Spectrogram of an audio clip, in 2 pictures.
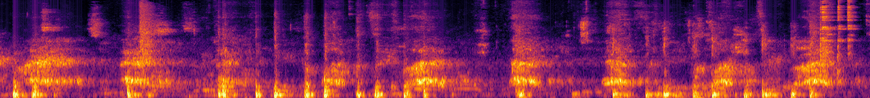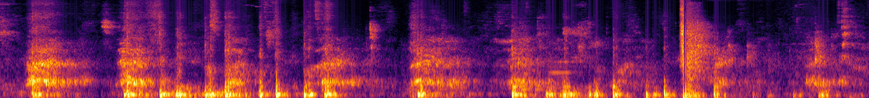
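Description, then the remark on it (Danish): A large stadium crowd at a football match chants "FC vinder, Brøndby taber" in unison, loud and dense, with sharp rhythmic bursts like claps or drum hits punctuating the repeated shouted phrases throughout. “det er publikum, der råber, FC vinder Brøndby taber.”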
